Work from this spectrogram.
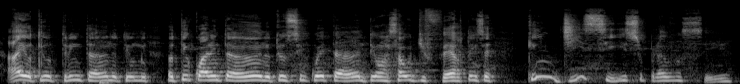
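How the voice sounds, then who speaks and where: A middle-aged Brazilian man with a high, fairly quick voice, warm in tone with a breathy edge, preaches an informal sermon in a Brazilian Portuguese accent. He talks conversationally, often calling his listeners "brother," and restarts his sentences a lot.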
